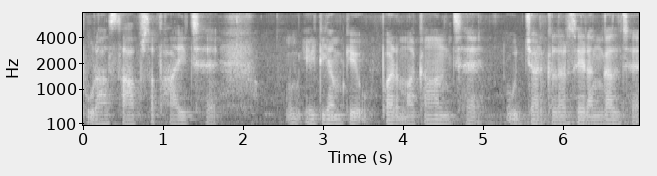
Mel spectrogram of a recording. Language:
Magahi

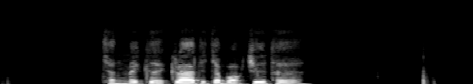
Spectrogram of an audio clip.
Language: Thai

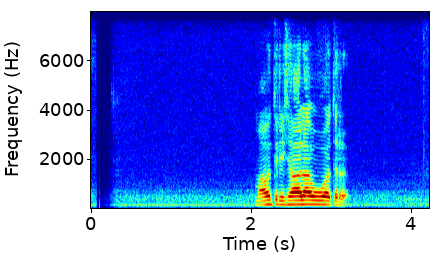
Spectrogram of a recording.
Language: Sinhala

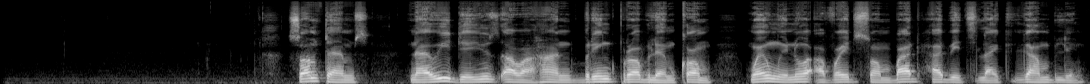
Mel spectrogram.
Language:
Nigerian Pidgin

